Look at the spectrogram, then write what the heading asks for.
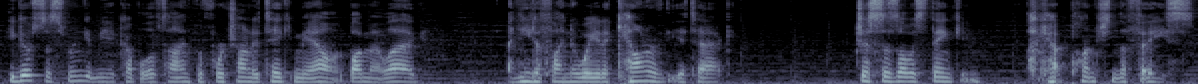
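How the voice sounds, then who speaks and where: A man's voice: a little high, little pitch movement, brisk, creaky, slightly rough. A man narrating a scripted fan-fiction story dramatically, as the host of a storytelling channel. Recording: music behind the voice.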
